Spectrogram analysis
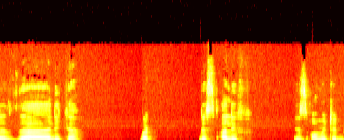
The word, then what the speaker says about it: ذلك: So again just uh reminding you that it is pronounced as zika but this alif is omitted because of constant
